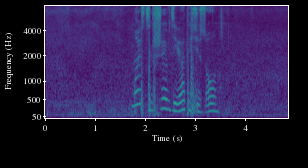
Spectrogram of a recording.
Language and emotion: Russian, sad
